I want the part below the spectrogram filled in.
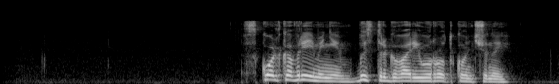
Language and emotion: Russian, angry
